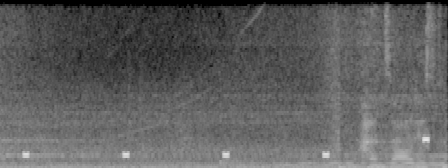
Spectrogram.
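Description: Interval-timer countdown beeps: four short beeps at the same pitch, one a second, counting down the last seconds of a rest break.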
